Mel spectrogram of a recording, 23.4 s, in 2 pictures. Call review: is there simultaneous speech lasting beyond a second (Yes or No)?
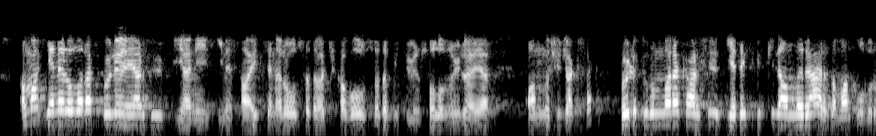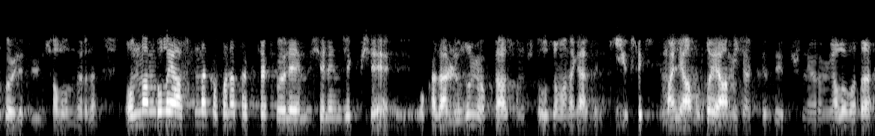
No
